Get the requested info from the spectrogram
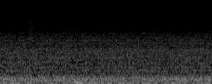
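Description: Steady low hum and hiss inside the cabin of a car standing still, from its engine or ventilation running.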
